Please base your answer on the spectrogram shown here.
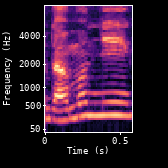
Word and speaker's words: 나뭇잎: 바로 나무님 같은 경우가 지금 니은이 두 개가 이렇게 들어가서 발음이 됐지. 합성어고 인몸. 자, 니은이 한 번 들어갔네. 합성하고 니은이 첨가돼서 발음이 되면 사이소리 현상이야. 합성어에서 나뭇잎 발음을 해 보면 니은이 두 번 들어갔네.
